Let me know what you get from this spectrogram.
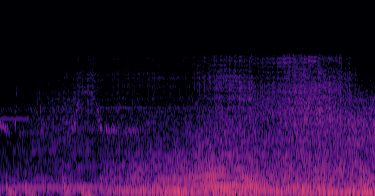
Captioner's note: electric zapping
